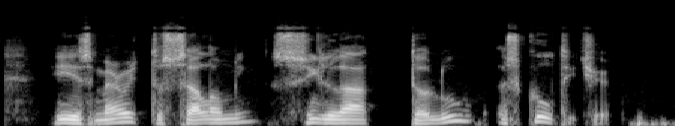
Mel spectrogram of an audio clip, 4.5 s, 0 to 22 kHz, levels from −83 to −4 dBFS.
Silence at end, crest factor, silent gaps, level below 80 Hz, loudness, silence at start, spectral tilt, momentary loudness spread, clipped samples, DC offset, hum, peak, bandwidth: 0.05 s; 18 dB; none; -48 dBFS; -20 LUFS; 0.05 s; -4 dB/octave; 12 LU; under 0.1%; under 0.1%; none; -4 dBFS; 9.6 kHz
